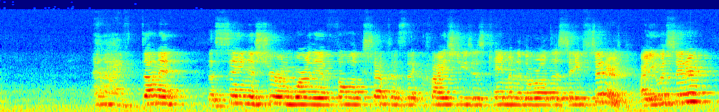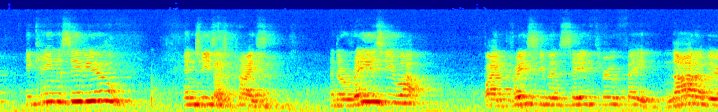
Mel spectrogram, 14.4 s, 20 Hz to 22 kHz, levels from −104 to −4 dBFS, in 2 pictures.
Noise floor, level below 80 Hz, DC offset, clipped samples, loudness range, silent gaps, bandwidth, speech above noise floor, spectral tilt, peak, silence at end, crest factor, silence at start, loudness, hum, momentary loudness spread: -41 dBFS; -44 dBFS; under 0.1%; under 0.1%; 3 LU; none; 10.5 kHz; 22 dB; -5.5 dB/octave; -4 dBFS; 0 s; 16 dB; 0 s; -20 LUFS; none; 15 LU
